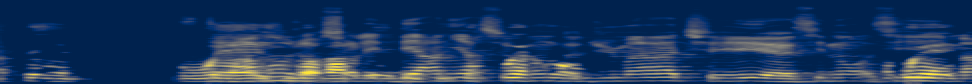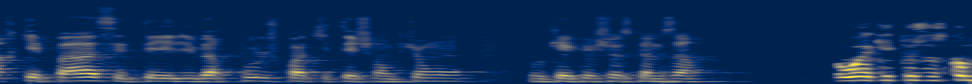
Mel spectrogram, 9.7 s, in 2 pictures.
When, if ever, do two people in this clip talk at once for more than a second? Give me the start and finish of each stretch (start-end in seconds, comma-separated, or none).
0.9-3.0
